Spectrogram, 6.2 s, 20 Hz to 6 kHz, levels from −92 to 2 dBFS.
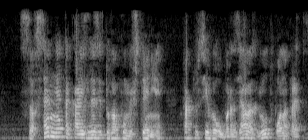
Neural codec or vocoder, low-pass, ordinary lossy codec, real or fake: vocoder, 22.05 kHz, 80 mel bands, Vocos; 5.4 kHz; AAC, 32 kbps; fake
